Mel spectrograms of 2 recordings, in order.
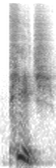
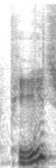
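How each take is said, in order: First: It is said as an exclamation, falling. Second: It is said as a question, rising.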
